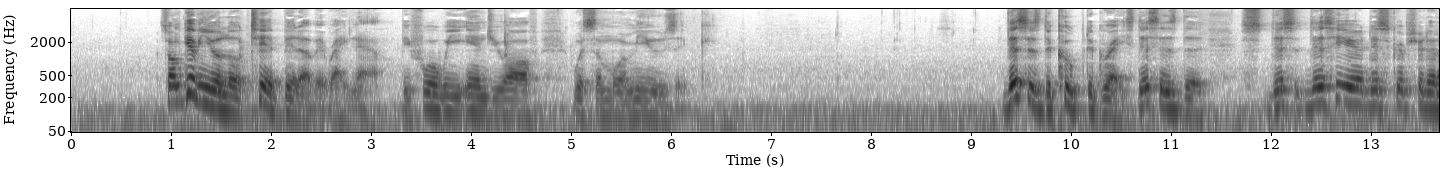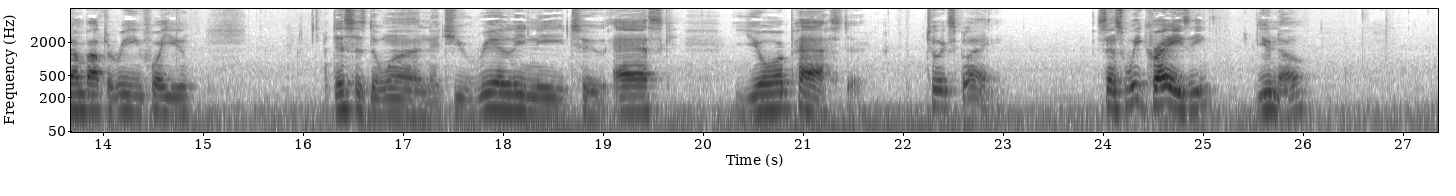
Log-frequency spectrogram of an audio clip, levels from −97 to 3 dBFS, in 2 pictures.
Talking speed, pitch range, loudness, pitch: 130 wpm, 95-120 Hz, -25 LUFS, 110 Hz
